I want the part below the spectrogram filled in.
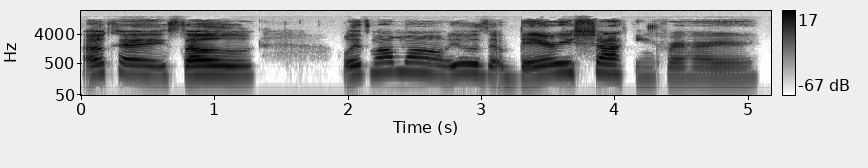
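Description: A young woman talks in a relaxed, slangy and candid way, telling stories with lots of energy. Her voice is smooth and clear. The recording is close and dry. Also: mid-range voice, slow pace, dry recording. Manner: candid, slangy, animated storytelling. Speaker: sports podcast host being interviewed. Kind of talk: casual interview.

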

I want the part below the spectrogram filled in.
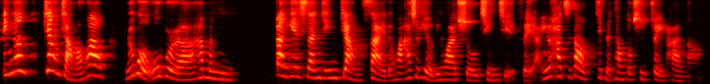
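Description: A high-pitched woman asks curious questions in a casual podcast chat. Her bright voice has a slight husky edge and moves over a wide range. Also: very animated, a little fast.

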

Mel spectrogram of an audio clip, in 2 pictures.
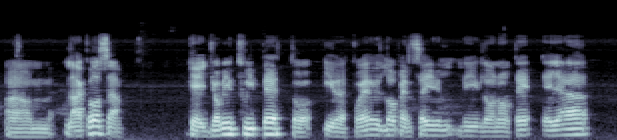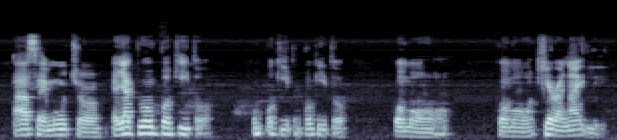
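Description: A man's voice: on the low side, unhurried. A man, chatting casually and emphatically about film as a podcast co-host, laughing often.

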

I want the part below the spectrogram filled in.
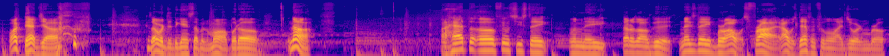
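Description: A man's voice: medium pitch, fairly bright tone. A young man, hosting a casual podcast chat, telling rambling stories and swearing freely. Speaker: podcast host.

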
